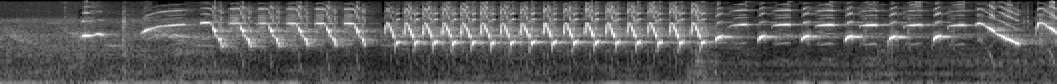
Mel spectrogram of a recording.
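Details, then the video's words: Canary serving as a master tutor bird, opening with a rising whistle, then rapid rattling trills and a dense buzzy roll, closing with repeated short chirps. "Kicau Burung Kenari II GACOR PANJANG Cocok untuk Masteran"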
